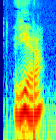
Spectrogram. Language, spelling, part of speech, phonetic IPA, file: Russian, вера, noun, [ˈvʲerə], Ru-вера.ogg
- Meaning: 1. belief, faith 2. trust, faith (belief in someone's honesty and reliability) 3. faith, creed (adherence to a religion; a set of religious beliefs)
